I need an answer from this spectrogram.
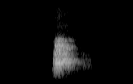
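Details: Blenheim Cavalier King Charles Spaniel puppy, six weeks old, from a small litter in an indoor home puppy pen, gives one brief high yap that starts abruptly and tails off within about half a second; nothing else audible.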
